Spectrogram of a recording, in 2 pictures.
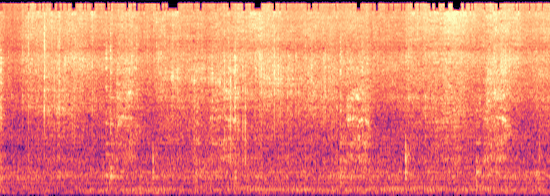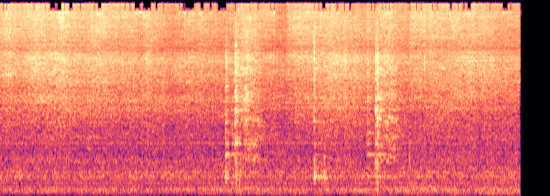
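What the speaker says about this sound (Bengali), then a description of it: "এবারে ভালো একটু ভেজে নিতে হবে এই আনাজগুলোকে।" Vegetables for a Bengali fish curry, seasoned with turmeric and salt, frying and being stirred in a pan: a steady close sizzle with repeated scraping stirs, heard alone without talk.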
